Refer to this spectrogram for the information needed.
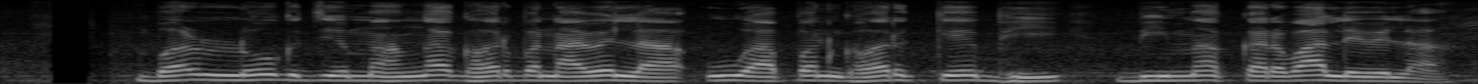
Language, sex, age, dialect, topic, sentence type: Bhojpuri, male, 18-24, Southern / Standard, banking, statement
